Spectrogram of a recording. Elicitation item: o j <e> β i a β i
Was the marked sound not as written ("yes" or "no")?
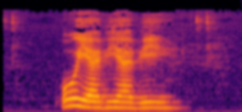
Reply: yes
